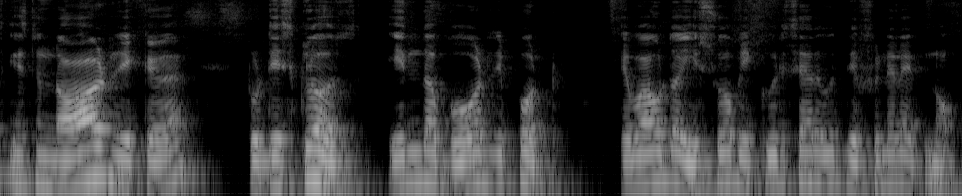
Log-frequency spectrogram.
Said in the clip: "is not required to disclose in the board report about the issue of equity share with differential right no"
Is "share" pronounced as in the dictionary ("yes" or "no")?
no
